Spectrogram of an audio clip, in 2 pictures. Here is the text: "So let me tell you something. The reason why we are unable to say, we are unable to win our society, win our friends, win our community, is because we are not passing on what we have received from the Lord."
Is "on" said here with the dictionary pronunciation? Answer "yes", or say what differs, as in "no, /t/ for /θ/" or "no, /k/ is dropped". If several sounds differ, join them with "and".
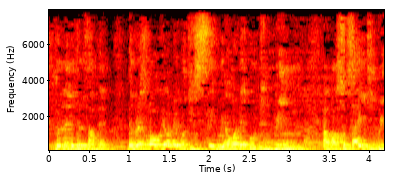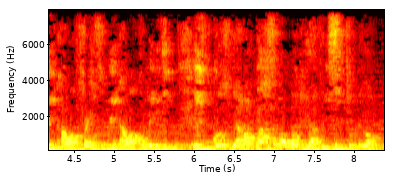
no, /l/ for /n/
